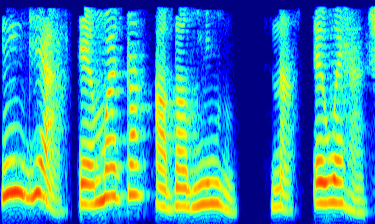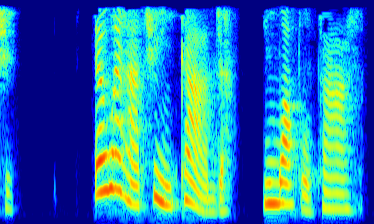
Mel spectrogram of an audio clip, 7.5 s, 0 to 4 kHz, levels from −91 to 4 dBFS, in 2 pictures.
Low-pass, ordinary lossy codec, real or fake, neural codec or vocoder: 3.6 kHz; MP3, 24 kbps; fake; autoencoder, 22.05 kHz, a latent of 192 numbers a frame, VITS, trained on one speaker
